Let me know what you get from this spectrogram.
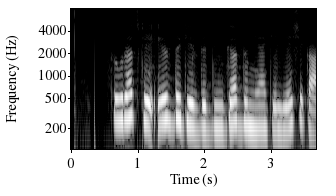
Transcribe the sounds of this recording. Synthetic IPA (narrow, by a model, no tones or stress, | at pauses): suːɾəd͡ʒkeːʔɪɾd̪ɡɪɾd̪d̪iːɡəɾd̪ʊnɪjãːkeːlɪeːʃɪkaː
